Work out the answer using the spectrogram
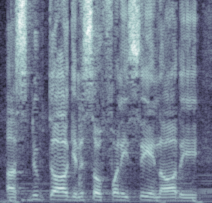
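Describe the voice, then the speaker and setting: A man's voice: mid-range voice, steady tone, fairly quick, soft background music. A man as a podcast guest in casual chat, talking in a laid-back, slangy way with lots of fillers.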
